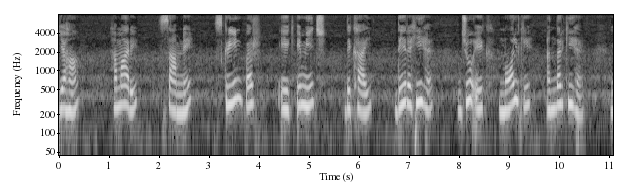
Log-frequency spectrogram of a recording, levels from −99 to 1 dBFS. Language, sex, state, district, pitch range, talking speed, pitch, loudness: Hindi, female, Chhattisgarh, Kabirdham, 245-390 Hz, 110 wpm, 295 Hz, -21 LUFS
